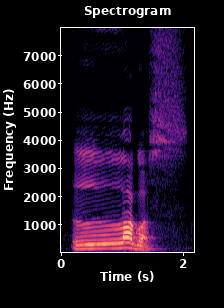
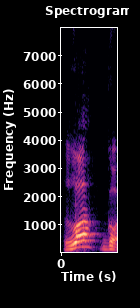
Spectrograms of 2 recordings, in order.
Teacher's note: o logos palavra logos tem o acento agudo na penúltima sílaba que é a sílaba ló de logos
